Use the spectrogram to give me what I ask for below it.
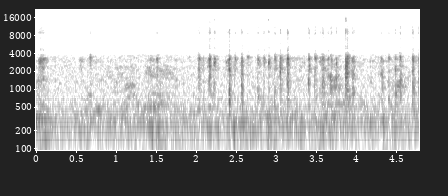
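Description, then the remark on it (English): Rapid clicking of keys on a computer keyboard, quiet at first and then a steady run of crisp taps from about two seconds on, with no one speaking. “he would have edited all of this typing, but I refuse to let him do it.”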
